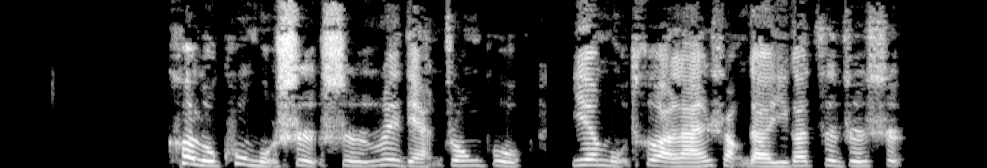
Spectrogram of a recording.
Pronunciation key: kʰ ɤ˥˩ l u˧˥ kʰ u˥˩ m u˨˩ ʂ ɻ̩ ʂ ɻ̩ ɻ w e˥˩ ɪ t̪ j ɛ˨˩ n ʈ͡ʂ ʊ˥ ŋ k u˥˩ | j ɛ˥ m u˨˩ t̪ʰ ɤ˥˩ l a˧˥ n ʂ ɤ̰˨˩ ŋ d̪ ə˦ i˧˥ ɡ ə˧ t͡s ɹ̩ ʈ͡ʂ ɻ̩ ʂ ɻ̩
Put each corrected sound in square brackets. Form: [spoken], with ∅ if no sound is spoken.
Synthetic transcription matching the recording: kʰ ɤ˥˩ l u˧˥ kʰ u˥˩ m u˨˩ ʂ ɻ̩ ʂ ɻ̩ ɻ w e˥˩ ɪ t̪ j ɛ˨˩ n ʈ͡ʂ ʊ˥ ŋ [p] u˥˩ | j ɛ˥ m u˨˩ t̪ʰ ɤ˥˩ l a˧˥ n ʂ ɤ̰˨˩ ŋ d̪ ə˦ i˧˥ ɡ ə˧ t͡s ɹ̩ ʈ͡ʂ ɻ̩ ʂ ɻ̩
